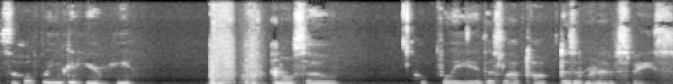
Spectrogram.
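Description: A woman speaks quietly at a moderate pace. Her voice is high-pitched with fairly even intonation. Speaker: YouTuber. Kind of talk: casual vlog chat. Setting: home, host family's house. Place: home room. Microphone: laptop recording, may be hard to hear; webcam.

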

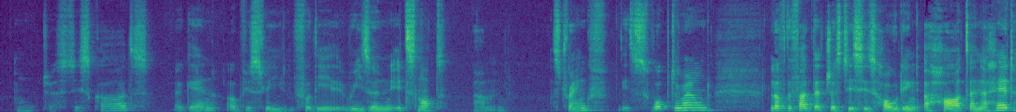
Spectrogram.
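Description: A woman with a French accent, fairly even intonation, big swings in loudness and a fairly slow pace. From France. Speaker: tarot deck reviewer. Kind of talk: product review.

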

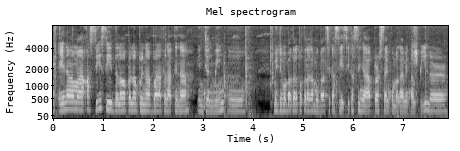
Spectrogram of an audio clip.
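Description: Noticeable noise fills the background. The words come out very fast. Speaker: vlogger. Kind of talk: casual vlog narration.

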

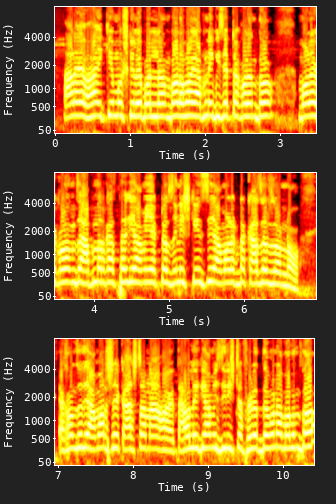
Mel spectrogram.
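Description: In a put-on character voice, a man speaks very fast, raised and projected, whiny and monotone, at an extremely high pitch. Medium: cartoon. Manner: whiny, mixes broken English into Bangla.

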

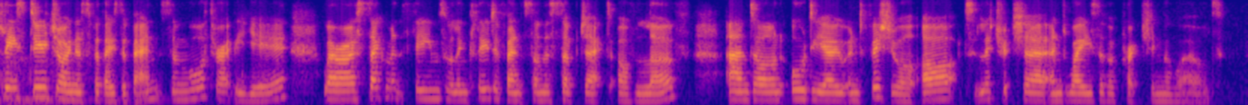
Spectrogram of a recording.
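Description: With ordinary pitch variation, a woman talks at a moderate speed against a quiet background. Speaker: event host introducing a speaker. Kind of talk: formal event introduction. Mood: warm, welcoming. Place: home room. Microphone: webcam.

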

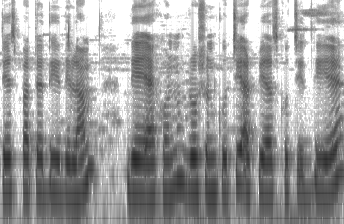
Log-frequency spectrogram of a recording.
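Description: The recording is very clean, with a silent background. A woman speaks at a fairly high pitch. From Bangladesh. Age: middle-aged. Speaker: cooking vlogger. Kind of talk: cooking tutorial. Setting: home kitchen. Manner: casual conversational.

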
